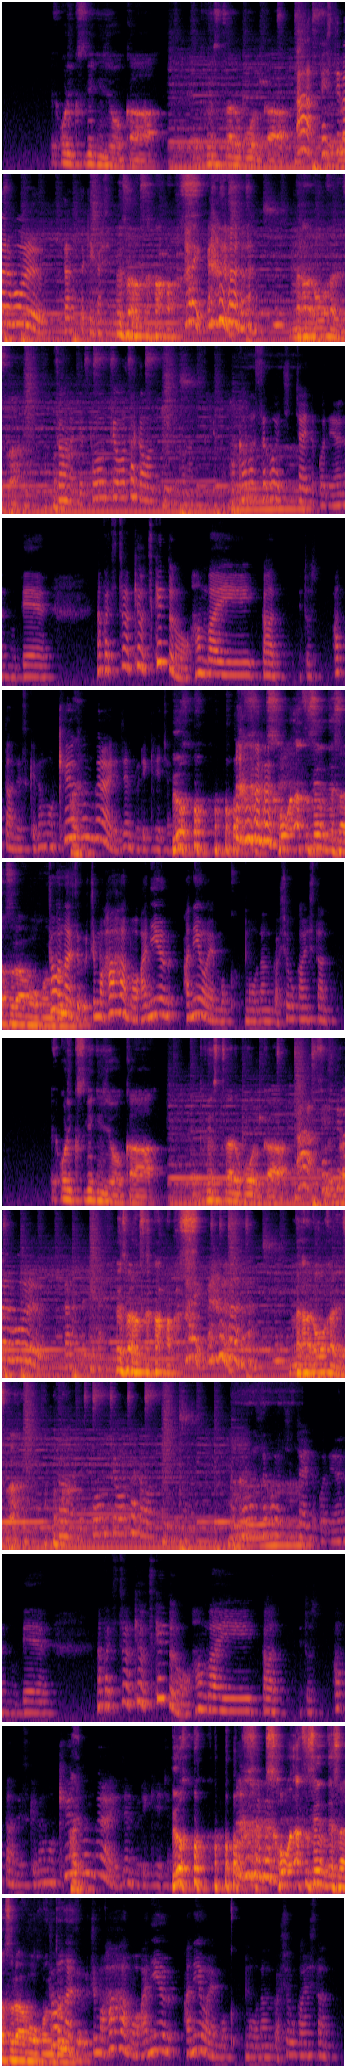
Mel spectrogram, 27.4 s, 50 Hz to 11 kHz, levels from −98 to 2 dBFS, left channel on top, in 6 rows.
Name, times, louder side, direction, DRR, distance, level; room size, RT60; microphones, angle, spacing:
voice 1, 0.7-2.1 2.5-3.8 4.3-4.6 6.1-7.2 8.4-9.5 9.8-10.2 12.2-13.2 19.2-19.4 20.6-23.9, right 4 dB, 55° right, 0.3 m, -32 dB
sound 1, 2.2-12.4, right 2 dB, 85° right, 0.7 m, -41 dB
voice 2, 3.9-6.2 7.0-8.6 9.9-11.8 12.3-14.3 15.0-17.4 17.8-17.9 18.3-20.6 21.4-22.0 23.5-27.2, left 2 dB, 40° left, 0.3 m, -37 dB
2.8 x 2.2 x 2.3 m
head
